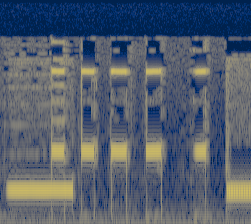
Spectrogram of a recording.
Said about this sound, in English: Okay, so, forgive these little beeps and buzzes that you're about to hear, but I'm now transferring the call.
